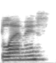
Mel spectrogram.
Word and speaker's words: Glenys: I'm just Glenys Nellist, and it's a very honestly, I think I'm the only Glenys Nellist in the whole wide world.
